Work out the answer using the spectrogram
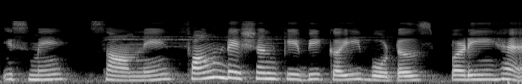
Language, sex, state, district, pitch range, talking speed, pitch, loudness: Hindi, female, Punjab, Fazilka, 210-245 Hz, 105 wpm, 225 Hz, -15 LUFS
